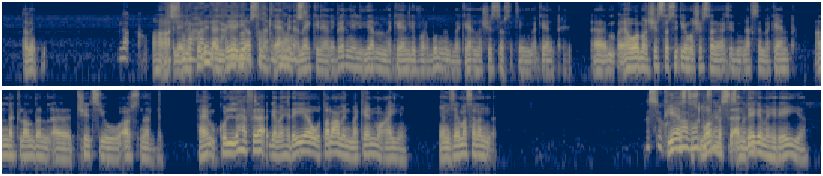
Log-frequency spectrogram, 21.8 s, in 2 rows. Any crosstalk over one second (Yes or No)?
Yes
